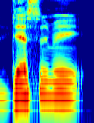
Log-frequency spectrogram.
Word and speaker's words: disseminate: the job is to disseminate information distributed across. Disseminate. You said decimate.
